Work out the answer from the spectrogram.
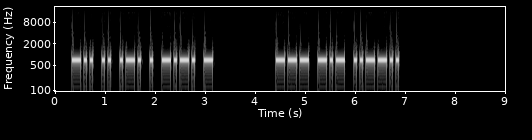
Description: Morse code, heard as a keyed tone, about 20 wpm, 700 Hz. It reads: DIRECT OK?
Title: Common QSO Phrases - 3x Word-Spacing - 20wpm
